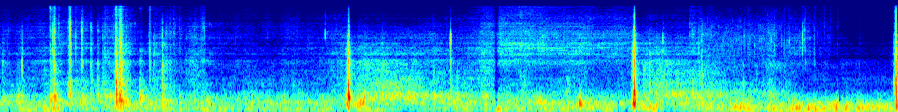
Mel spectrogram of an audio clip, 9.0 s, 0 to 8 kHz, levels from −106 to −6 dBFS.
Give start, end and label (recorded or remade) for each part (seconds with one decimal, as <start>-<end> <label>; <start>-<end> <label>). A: 0.0-7.0 remade; 7.0-7.9 recorded; 7.9-9.0 remade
